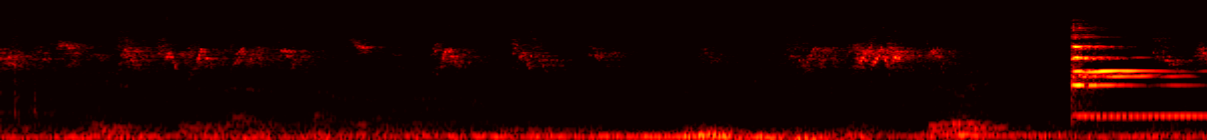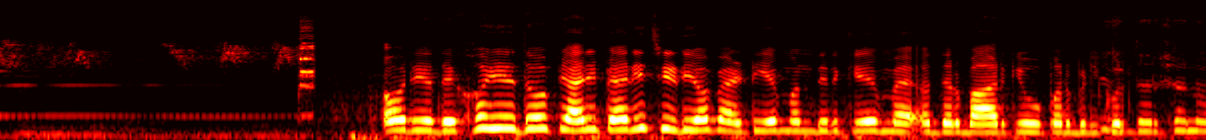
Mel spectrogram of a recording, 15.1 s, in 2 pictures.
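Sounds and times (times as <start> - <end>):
small birds chirping: 0.0 - 9.5.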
